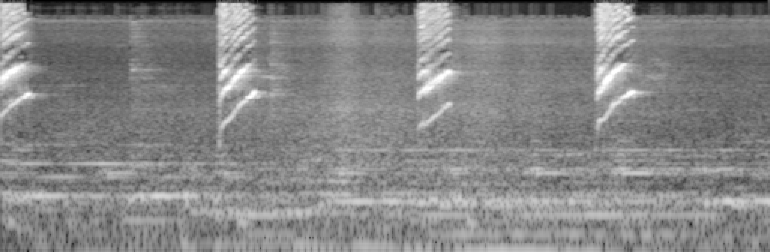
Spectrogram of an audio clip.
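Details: Separate sharp upswept chirps from a white canary, each a quick rising whistle, spaced one to two seconds apart against a quiet background hum.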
